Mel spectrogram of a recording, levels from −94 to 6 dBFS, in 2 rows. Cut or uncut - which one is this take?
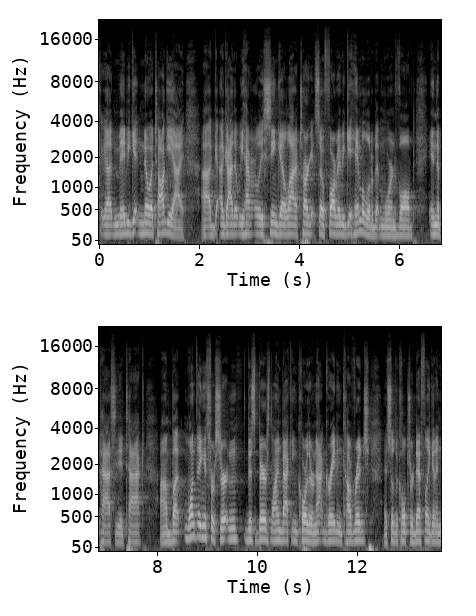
uncut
